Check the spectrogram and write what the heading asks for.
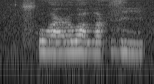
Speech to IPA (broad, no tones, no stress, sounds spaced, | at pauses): t͡sʰ o ɐ̯ ʕ o ɐ̯ ðˤ e x z i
